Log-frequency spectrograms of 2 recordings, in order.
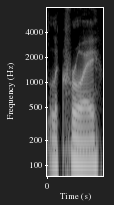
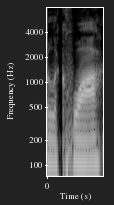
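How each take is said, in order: First: The name is said in a non-Canadian way. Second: The name is said the Canadian way.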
